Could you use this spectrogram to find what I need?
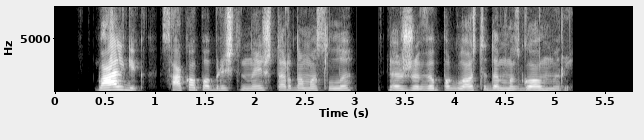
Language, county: Lithuanian, Šiauliai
